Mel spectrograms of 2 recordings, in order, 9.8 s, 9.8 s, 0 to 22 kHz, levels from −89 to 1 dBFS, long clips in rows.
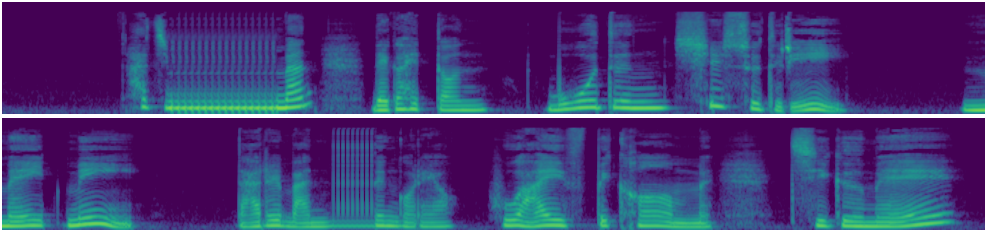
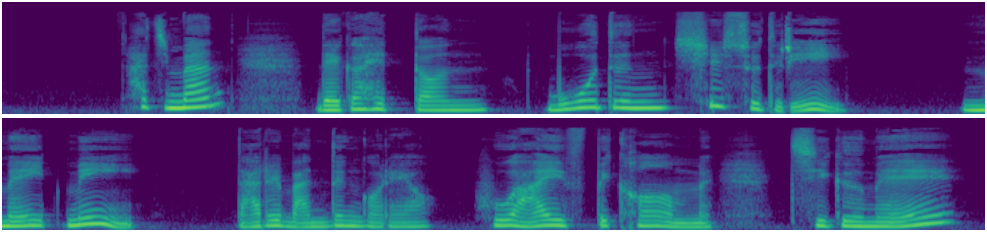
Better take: second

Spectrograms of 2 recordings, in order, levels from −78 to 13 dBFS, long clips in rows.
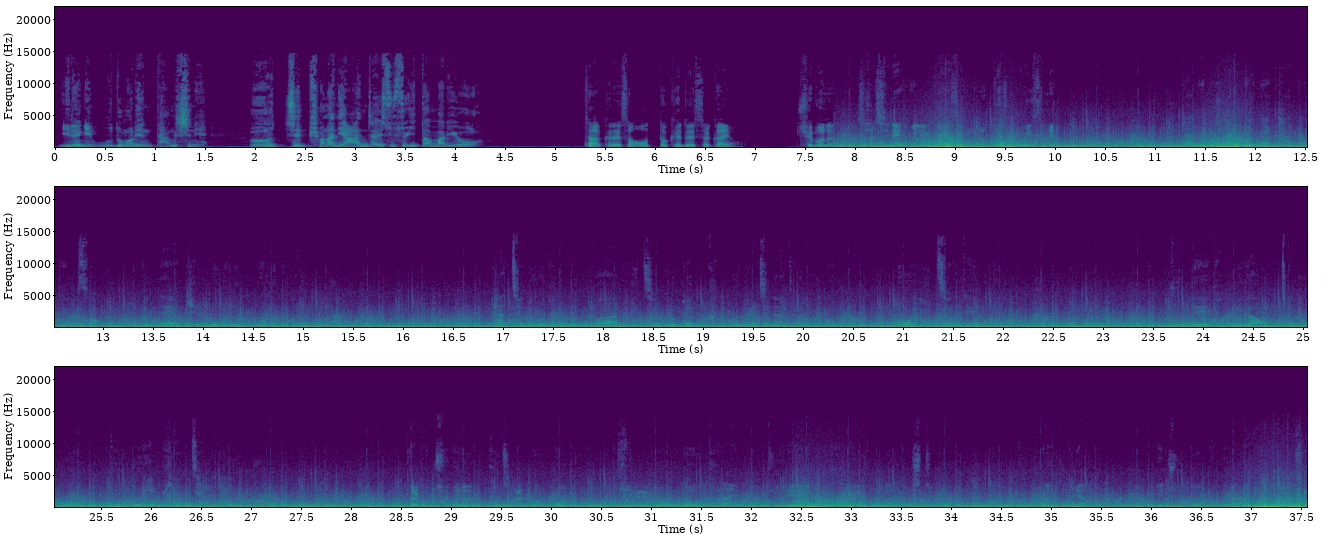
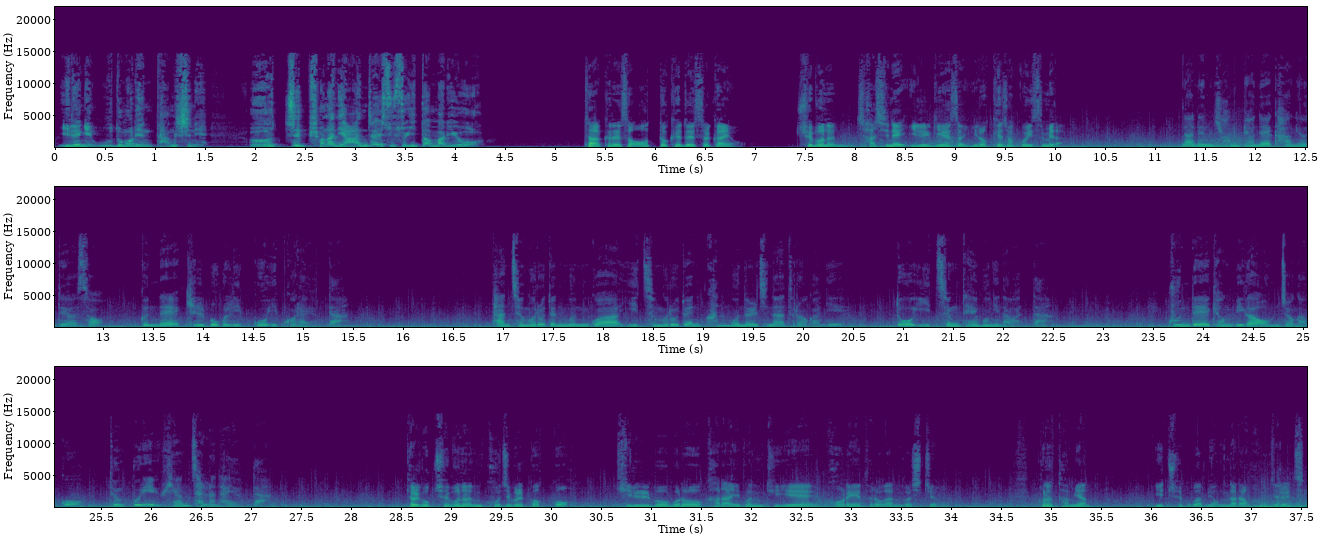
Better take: second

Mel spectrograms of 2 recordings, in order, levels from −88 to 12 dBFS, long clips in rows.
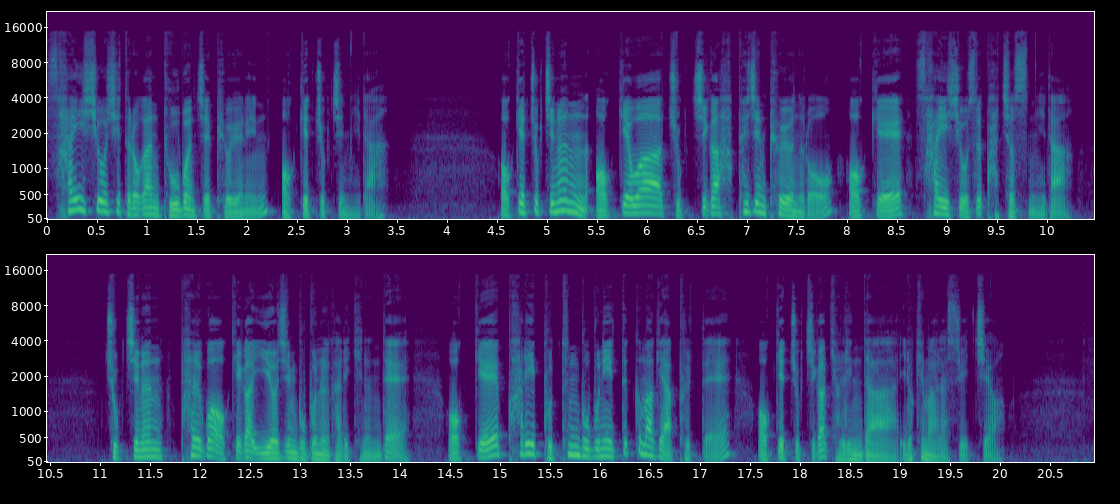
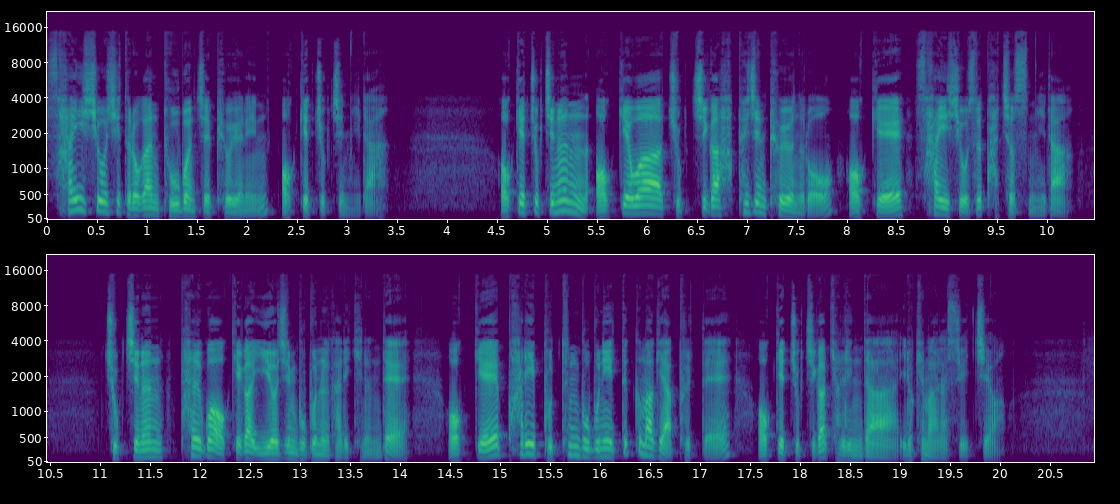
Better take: first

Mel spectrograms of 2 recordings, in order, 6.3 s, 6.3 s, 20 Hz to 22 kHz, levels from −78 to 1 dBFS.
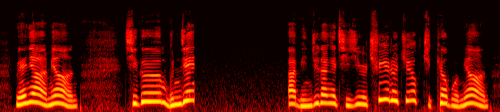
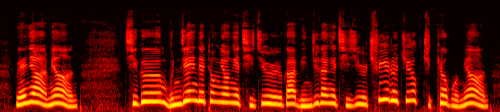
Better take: second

